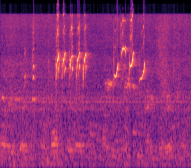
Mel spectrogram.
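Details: Cinereous tit in gacor wucit panjang song with variations: a fast series of five bright, evenly spaced high notes, then a pause and several rising and falling whistled sweeps, with music and a low hum underneath.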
